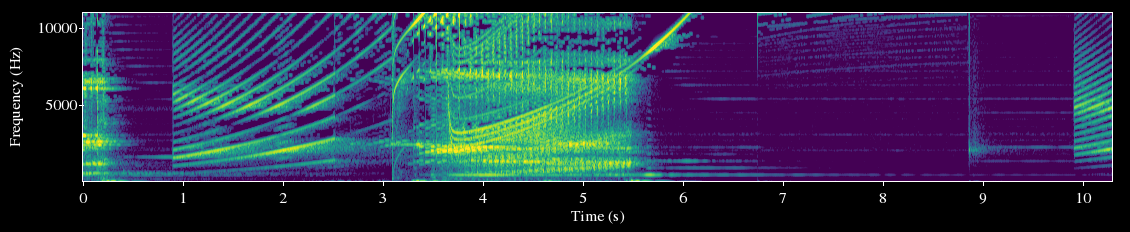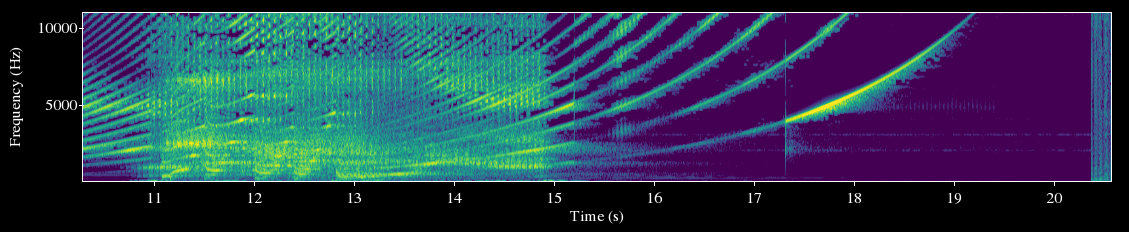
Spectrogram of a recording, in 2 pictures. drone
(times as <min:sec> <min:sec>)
0:00.0 0:07.1, 0:10.1 0:16.5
